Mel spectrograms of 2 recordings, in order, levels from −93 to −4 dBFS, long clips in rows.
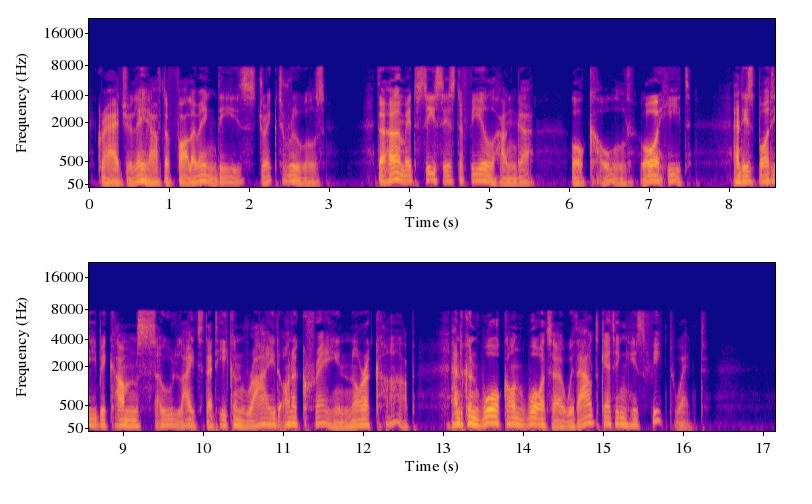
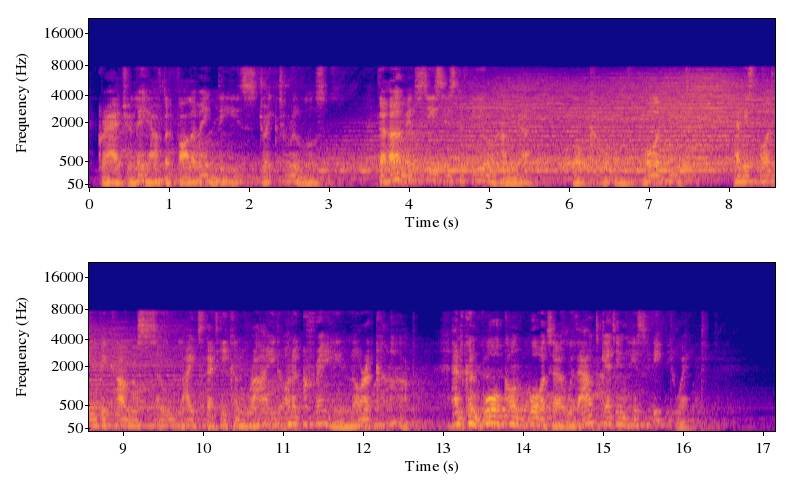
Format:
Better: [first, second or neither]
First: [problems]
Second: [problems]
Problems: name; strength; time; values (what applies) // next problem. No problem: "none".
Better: first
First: none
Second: background sound (Gong); 6 dB below the speech // room echo; dies away in 2.3 s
